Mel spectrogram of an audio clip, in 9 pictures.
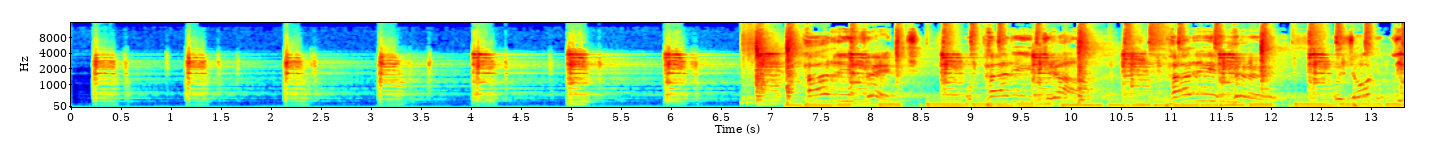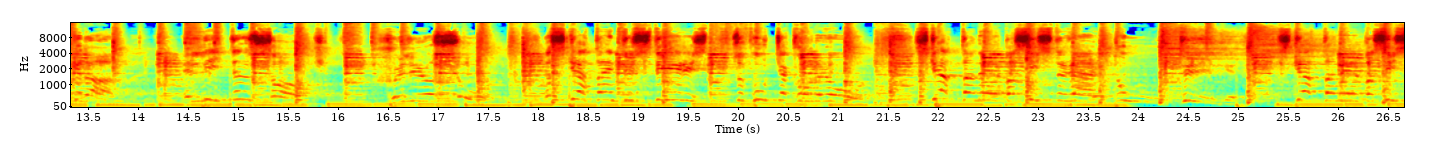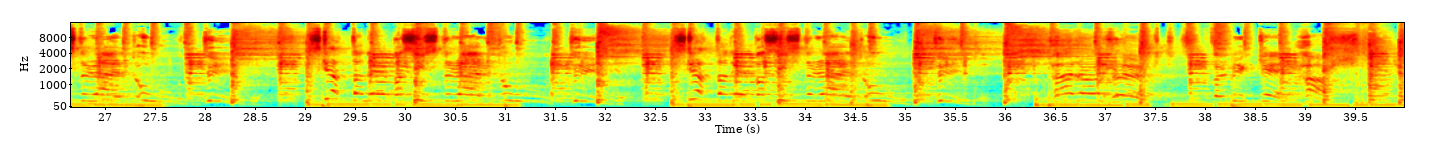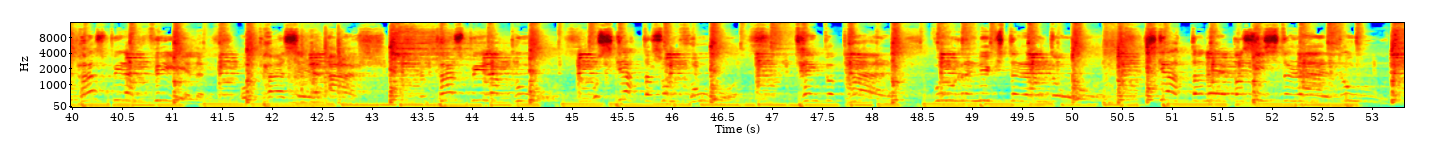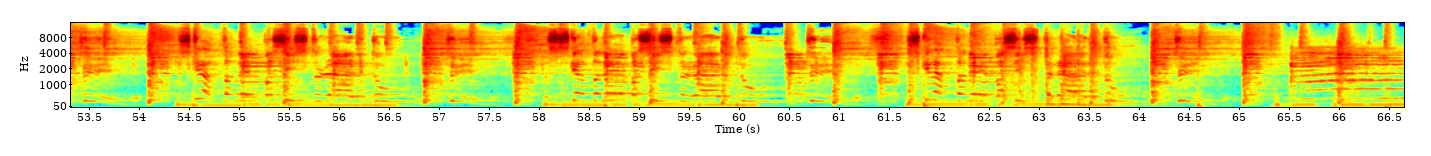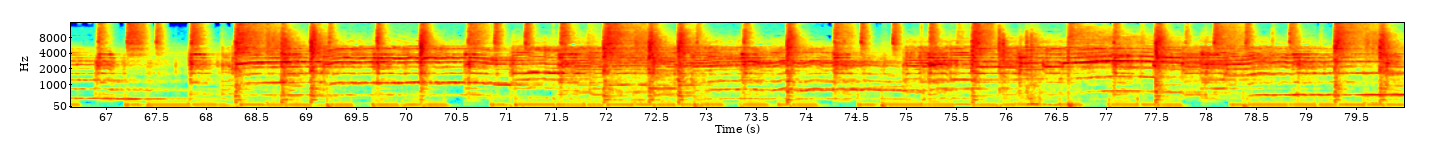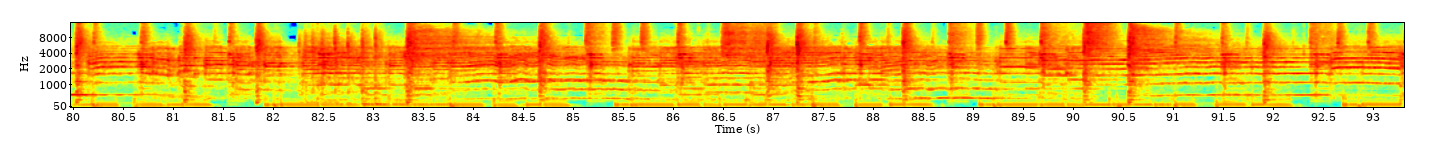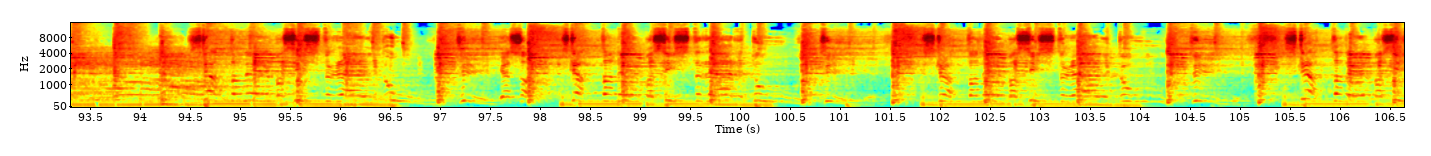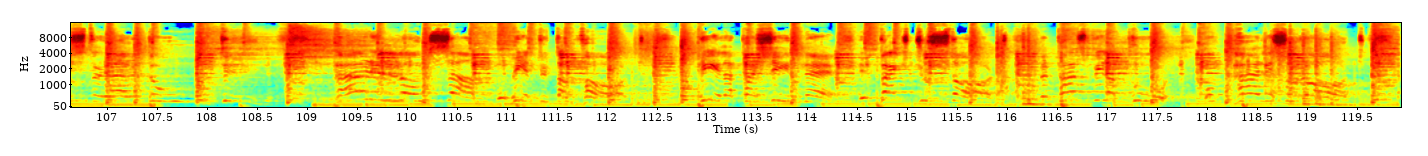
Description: Drums
Guitar, Voice
Bass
